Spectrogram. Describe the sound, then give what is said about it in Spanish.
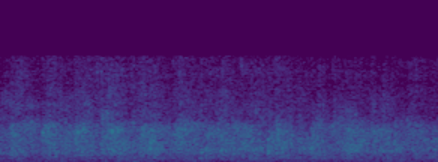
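An audience applauds, many hands clapping in a steady, dense wash that holds for several seconds without building or fading, with no voices. “Dale el aplauso si se lo quieres dar.”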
